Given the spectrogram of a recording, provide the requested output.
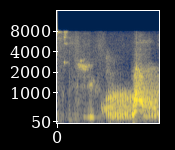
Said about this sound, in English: Missy's playing with a toy and the neighborhood dogs are barking.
